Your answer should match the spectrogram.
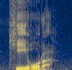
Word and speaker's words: kia ora: So it's K-I-A-O-R-A, so kia ora. But the way Māori pronunciation is, it becomes basically ki ora. So, just ki ora.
